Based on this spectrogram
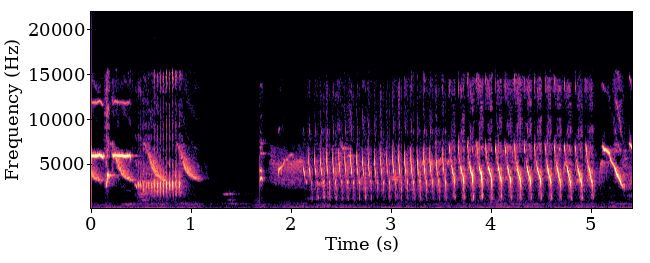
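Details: Domestic canary in excited song, aimed at training males and readying females to mate. Whistled sweeps and a buzzy note, a short quiet gap, then a long trill that grows louder, ending with a falling whistle.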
